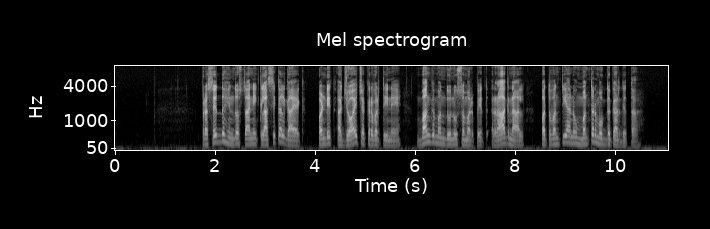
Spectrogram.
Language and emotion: Punjabi, neutral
